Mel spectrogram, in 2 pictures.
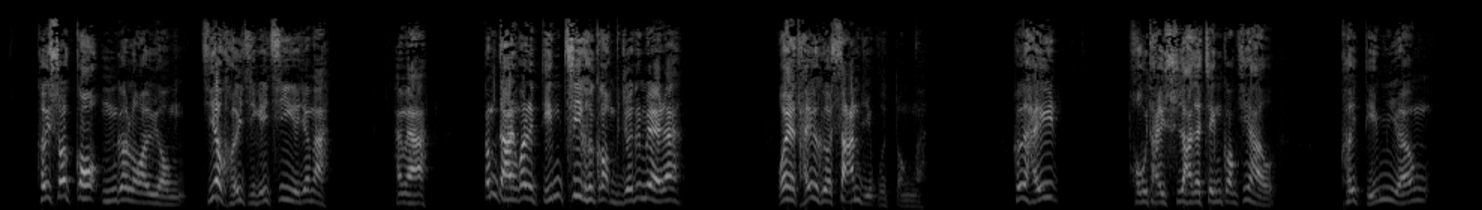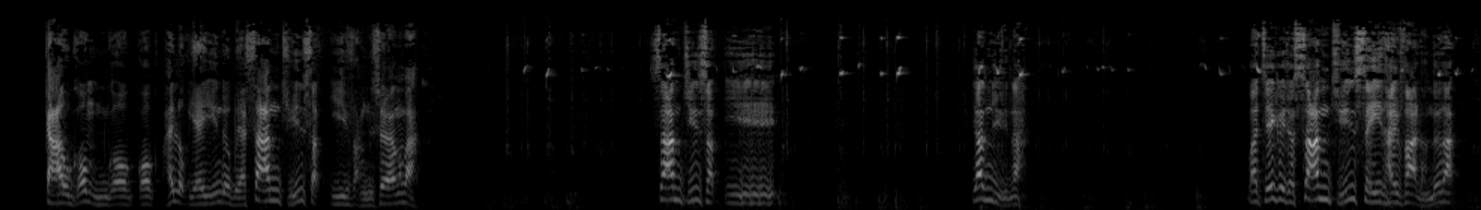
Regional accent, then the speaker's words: China; 我哋中国人读中论都好多种嘅入路嘅

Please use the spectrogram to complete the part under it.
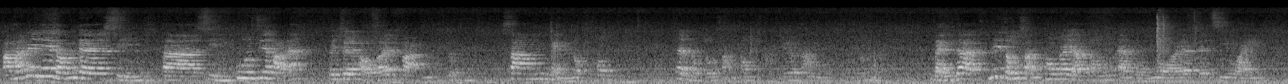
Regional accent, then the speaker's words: China; 即係如果要我哋中國人睇呢啲禪呢啲禪修嘅經典咧，就大部分咧根據書一切有部。

